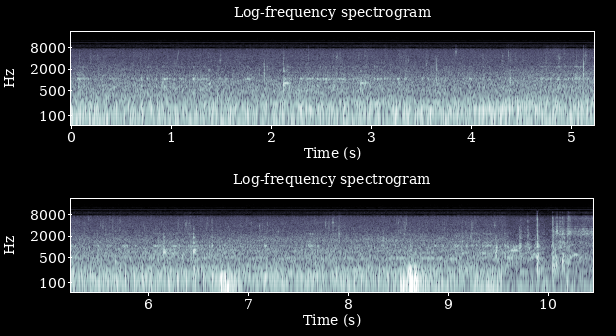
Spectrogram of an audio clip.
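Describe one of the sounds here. Wind blows outdoors across open water.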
